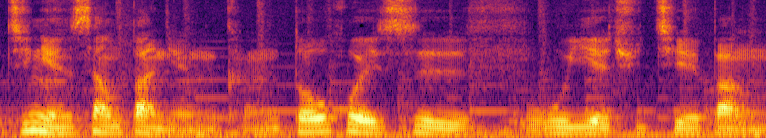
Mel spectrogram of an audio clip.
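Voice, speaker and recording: A man with a Taiwanese accent talks at a middle pitch in a casual podcast style, with soft guitar music underneath. He speaks as a guest commentator, haltingly, doubling up short agreeing words as he goes. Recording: music playing under the talk.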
